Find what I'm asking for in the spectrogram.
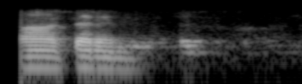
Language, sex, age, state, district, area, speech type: Telugu, male, 60+, Andhra Pradesh, Konaseema, urban, conversation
